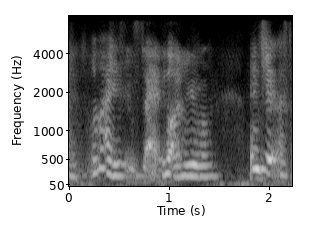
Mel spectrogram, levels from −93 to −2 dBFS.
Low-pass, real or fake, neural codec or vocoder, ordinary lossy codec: 7.2 kHz; fake; codec, 16 kHz, 1 kbps, FreqCodec, smaller model; none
